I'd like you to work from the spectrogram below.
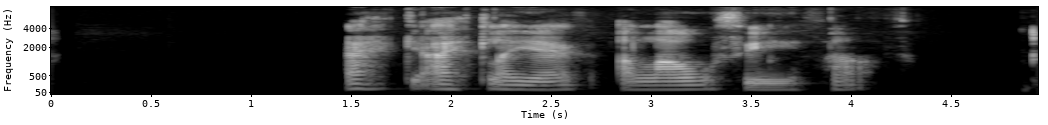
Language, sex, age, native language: Icelandic, male, 30-39, Icelandic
